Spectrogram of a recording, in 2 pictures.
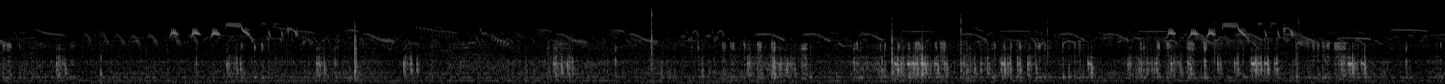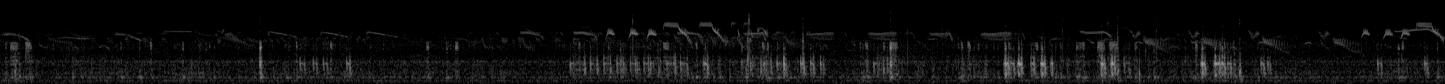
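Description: Wild birds singing and calling: many short chirps and whistles overlapping. They are busiest about a third of the way in and again in the last third.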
